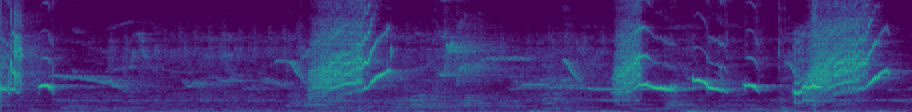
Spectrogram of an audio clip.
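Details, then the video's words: Black-plumaged white-rumped shama of the wulung type, a kept songbird, singing loud varied phrases: sharp rising whistles and rapid trilled bursts, with harsh buzzy notes near one and a half, three and four seconds, separated by brief pauses. "Adu spek raja kacer materi segudang kacer wulung"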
